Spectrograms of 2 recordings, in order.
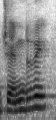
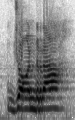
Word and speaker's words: genre: यॉनर तो बिल्कुल भी नहीं है, जॉनर भी नहीं है, जेनरे भी नहीं है। प्रोनाउंसिएशन देखिए आप यहाँ पर, the pronunciation is जॉनर, जॉनर, र पे रुक रहे, जॉनरा नहीं है ये, this is जॉनर, जॉनर। Simple है बिल्कुल, ठीक है?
